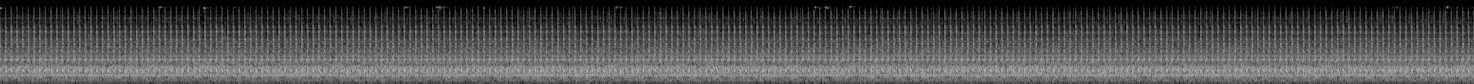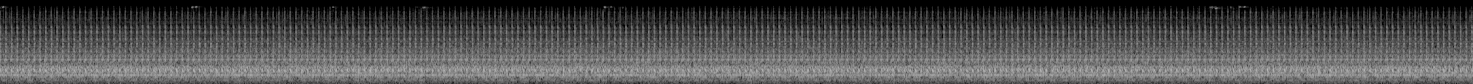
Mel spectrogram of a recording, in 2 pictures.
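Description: Film projector running: a steady mechanical whir with a constant hum of several fixed tones over an even hiss.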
